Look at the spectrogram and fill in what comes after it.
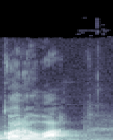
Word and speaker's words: Koroba: ¿Se dice así? ¿Koroba? – Koroba.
